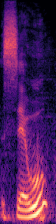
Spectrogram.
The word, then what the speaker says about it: Seú: I'm about to be educated on two things about Carnival in Curaçao and Seú, which is something.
